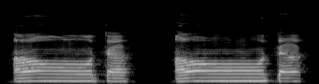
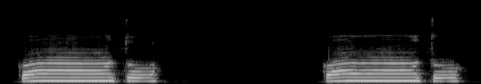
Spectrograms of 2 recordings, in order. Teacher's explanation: تو جو قانون ہے وہ یہ ہے کہ جب نون ساکن، یعنی جس حرف کے اوپر جزم آئے، سکون کا سائن آئے، اس کو ساکن حرف بولتے ہیں۔ تو جب نون ساکن کے بعد تا آ جائے تو وہاں پر اخفا ہوتا ہے، یعنی کہ نون کی آواز کو ناک کے اندر چھپا کر پڑھتے ہیں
